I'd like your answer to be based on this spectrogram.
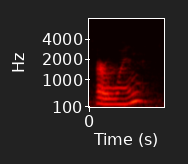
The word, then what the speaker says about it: Irwin: Joan Irwin, I-R-W-I-N.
